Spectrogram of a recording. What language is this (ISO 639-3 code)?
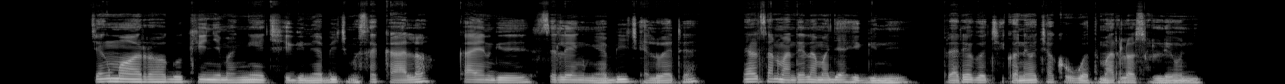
luo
